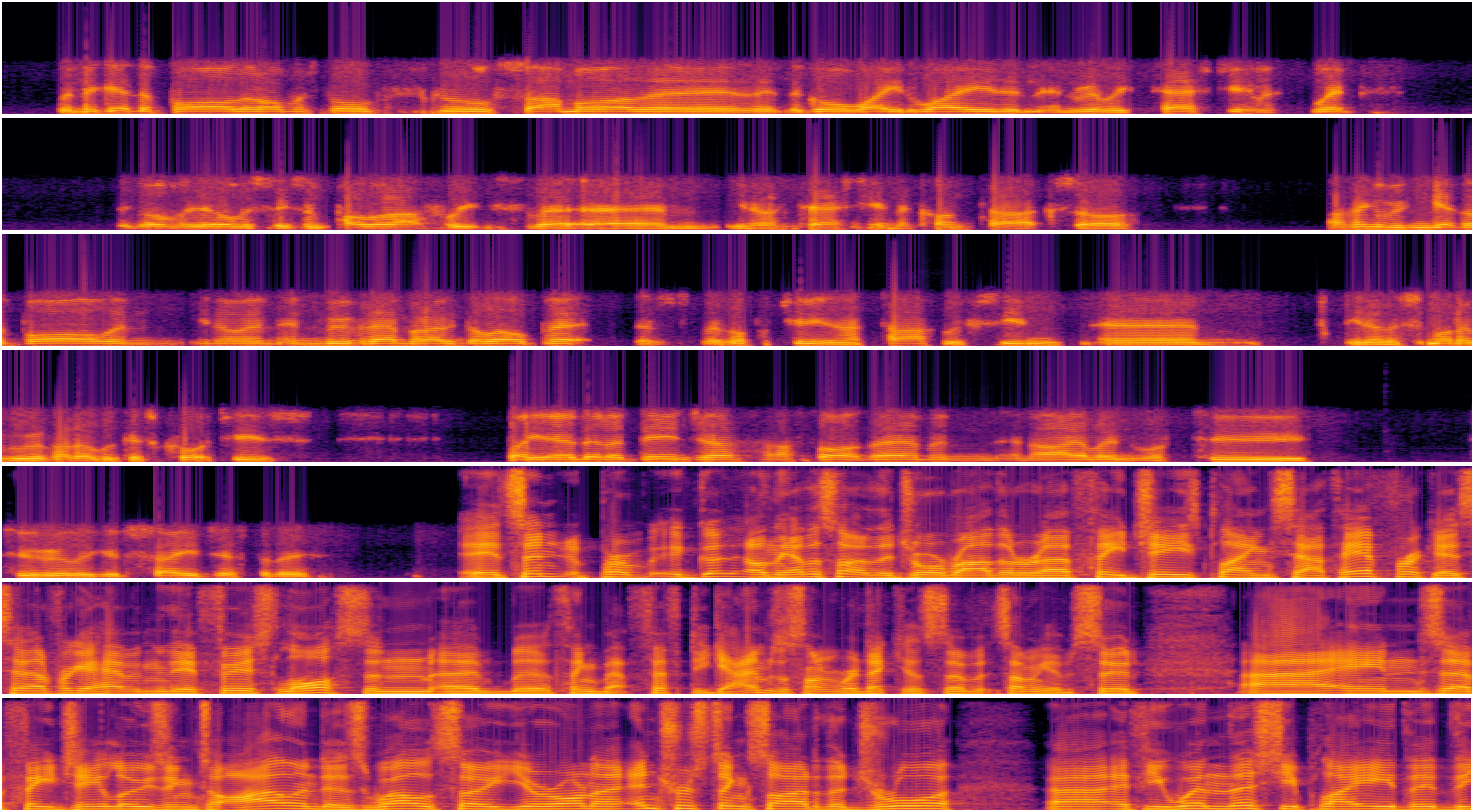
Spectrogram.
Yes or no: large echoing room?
no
